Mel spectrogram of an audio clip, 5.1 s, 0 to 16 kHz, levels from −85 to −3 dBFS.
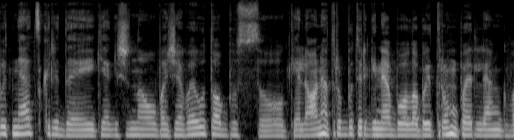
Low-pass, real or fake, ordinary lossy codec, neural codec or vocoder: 14.4 kHz; real; Opus, 64 kbps; none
